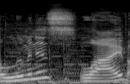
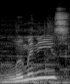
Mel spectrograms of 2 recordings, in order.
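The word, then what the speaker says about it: Lumines Live: um it includes uh luminous live I know I'm pronouncing that wrong lumines luminous uh who cares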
